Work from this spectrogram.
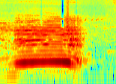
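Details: Cow on an Alpine farm letting out one steady, sustained low moo of about a second, rich in harmonics, fading quickly at the end with nothing else heard.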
